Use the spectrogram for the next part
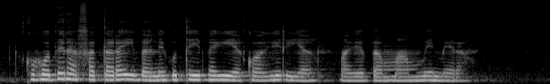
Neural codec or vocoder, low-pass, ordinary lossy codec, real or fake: vocoder, 48 kHz, 128 mel bands, Vocos; 19.8 kHz; none; fake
